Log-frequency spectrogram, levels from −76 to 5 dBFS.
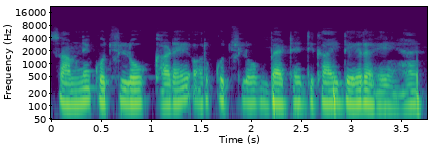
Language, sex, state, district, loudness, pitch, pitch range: Hindi, male, Uttar Pradesh, Lalitpur, -18 LUFS, 120 Hz, 115-125 Hz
